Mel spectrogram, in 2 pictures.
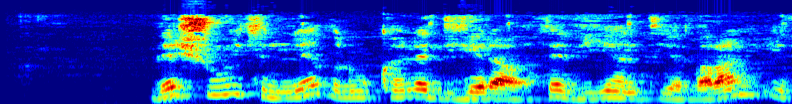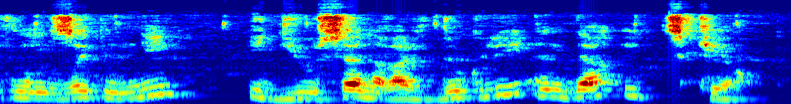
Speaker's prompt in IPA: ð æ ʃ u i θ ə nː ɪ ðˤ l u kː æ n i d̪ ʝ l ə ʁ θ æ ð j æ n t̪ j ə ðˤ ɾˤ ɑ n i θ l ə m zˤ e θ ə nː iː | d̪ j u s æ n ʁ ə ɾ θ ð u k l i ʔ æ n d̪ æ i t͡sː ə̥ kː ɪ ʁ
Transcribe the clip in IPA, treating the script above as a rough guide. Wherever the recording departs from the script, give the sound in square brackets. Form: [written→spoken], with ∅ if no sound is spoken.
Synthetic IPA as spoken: ð æ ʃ u i θ ə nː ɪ ðˤ l u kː æ n [i→æ] d̪ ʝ [l→ɾ] ə ʁ θ æ ð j æ n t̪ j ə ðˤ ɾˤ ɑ n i θ l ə m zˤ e θ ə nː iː | d̪ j u s æ n ʁ ə ɾ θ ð u k l i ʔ æ n d̪ æ i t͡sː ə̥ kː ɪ ʁ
